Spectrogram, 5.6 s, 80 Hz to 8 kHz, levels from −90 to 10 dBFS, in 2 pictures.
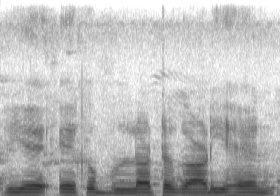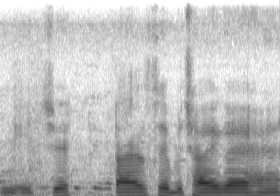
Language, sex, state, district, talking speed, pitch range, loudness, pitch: Hindi, male, Punjab, Fazilka, 130 wpm, 125-135 Hz, -16 LUFS, 130 Hz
